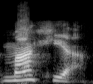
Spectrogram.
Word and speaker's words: magia: Okay, in Spanish is magia. Magia, like magia. Mm-hmm. Yeah, like magia Okay, with the G. magia.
